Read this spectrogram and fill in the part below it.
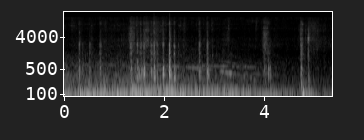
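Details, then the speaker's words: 2023 Genesis GV60 driving in cold weather (about 46°F, Alabama), before the fix: irregular light clicks and ticks from the rear over low road rumble as the hatch alignment tabs rub against the body when the hatch flexes. "it's causing them to rub up against each other making that I guess rubbing clicking whatever noise"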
